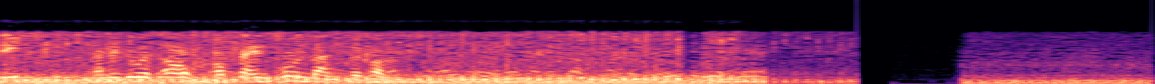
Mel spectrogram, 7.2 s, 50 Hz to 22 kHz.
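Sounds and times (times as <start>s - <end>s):
speech: 0.0s - 3.1s
pneumatic jackhammer drilling into the ground: 0.0s - 5.4s.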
